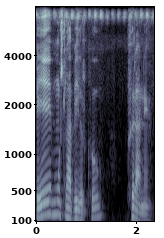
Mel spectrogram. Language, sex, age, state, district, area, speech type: Bodo, male, 18-30, Assam, Kokrajhar, rural, spontaneous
